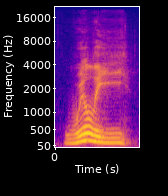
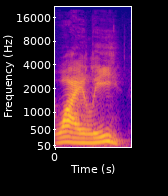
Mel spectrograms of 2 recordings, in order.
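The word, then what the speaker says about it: Willey: So for instance, I did figure out myself that Carl Willie, not Wiley.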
